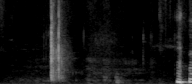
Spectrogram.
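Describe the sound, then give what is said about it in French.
Dice clatter across a hard tabletop in a quick burst of sharp clicks, then go quiet before a second rattling tumble near the end. The sounds are fairly loud, with no talking. “Je vais rouler ailleurs sur la table, peut-être.”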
